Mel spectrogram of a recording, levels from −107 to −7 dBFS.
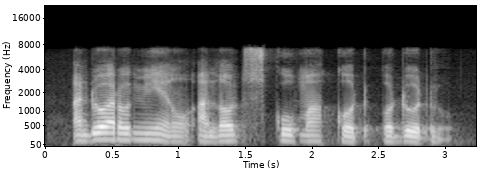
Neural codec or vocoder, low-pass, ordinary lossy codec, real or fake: codec, 16 kHz, 0.8 kbps, ZipCodec; 7.2 kHz; Opus, 64 kbps; fake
